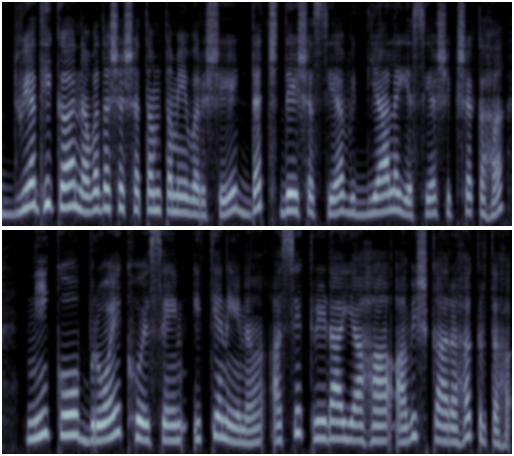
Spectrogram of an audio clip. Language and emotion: Sanskrit, neutral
